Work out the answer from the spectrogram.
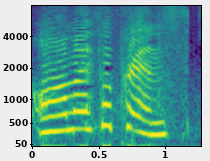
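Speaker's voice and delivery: high, loud and slow coo; a drawn-out delighted aw; gushing aw. Real, not acted. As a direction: gush over the footprints. Cooing over footprints in snow.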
